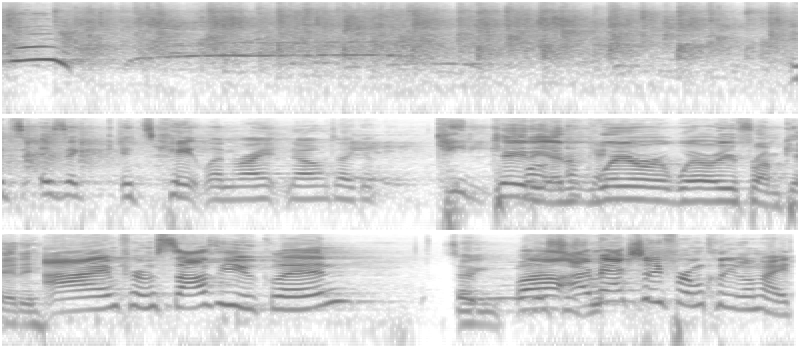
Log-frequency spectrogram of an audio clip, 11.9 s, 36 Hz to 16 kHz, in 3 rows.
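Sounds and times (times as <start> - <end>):
whoops and cheers: 0.0 - 2.6
audience applauding for a volunteer: 0.0 - 4.6
speech: 4.0 - 11.9.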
